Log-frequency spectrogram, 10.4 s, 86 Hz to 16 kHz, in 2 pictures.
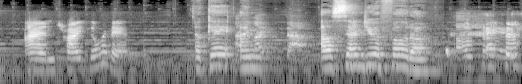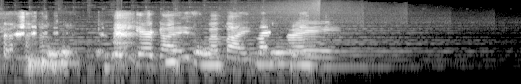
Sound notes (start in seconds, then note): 4.5 laughs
